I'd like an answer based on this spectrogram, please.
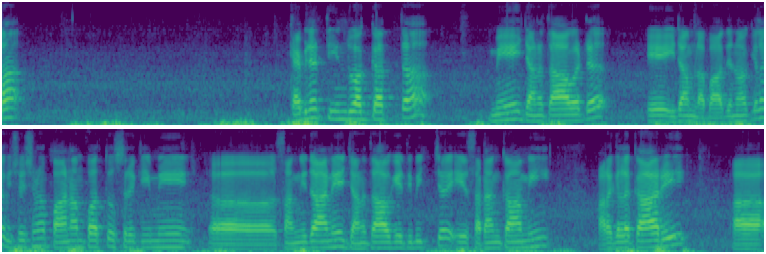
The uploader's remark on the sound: Media Conference, Unedited. Colombo.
